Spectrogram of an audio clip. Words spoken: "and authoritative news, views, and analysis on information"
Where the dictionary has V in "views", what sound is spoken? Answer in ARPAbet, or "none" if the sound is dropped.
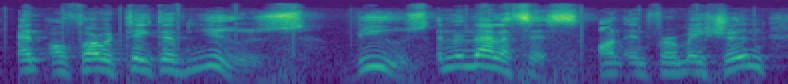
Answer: V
